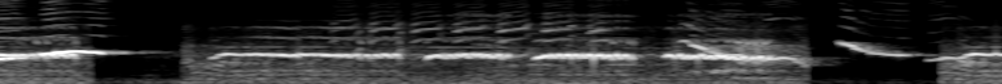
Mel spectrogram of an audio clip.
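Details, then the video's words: Female laughingthrush used to stimulate pet birds: clear whistled notes held in short segments at an even pitch, ending with a loud rising slur and a falling whistle after a gap. "Khướu Mun Mái RO RO VÍP Kích Trống Cực Đỉnh"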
